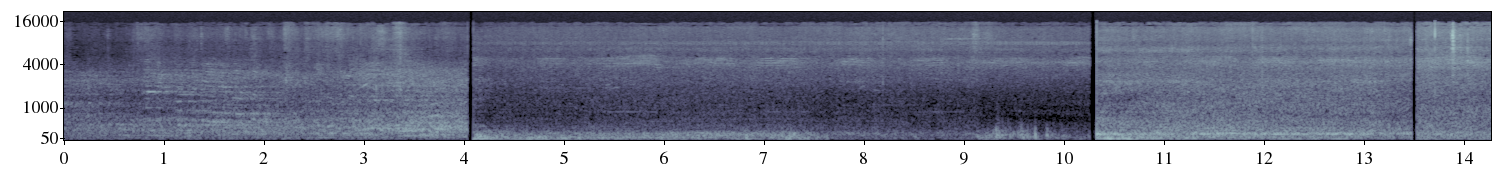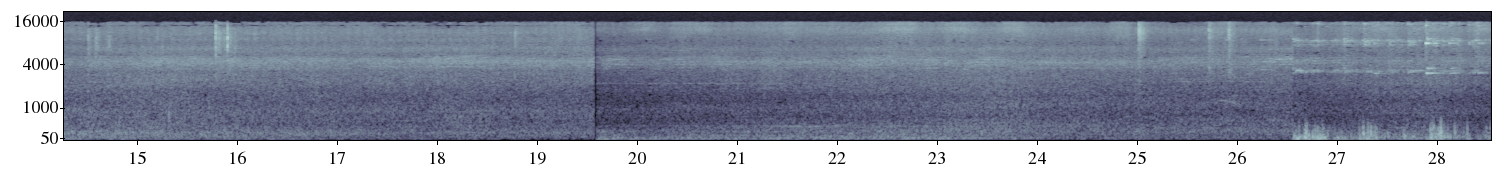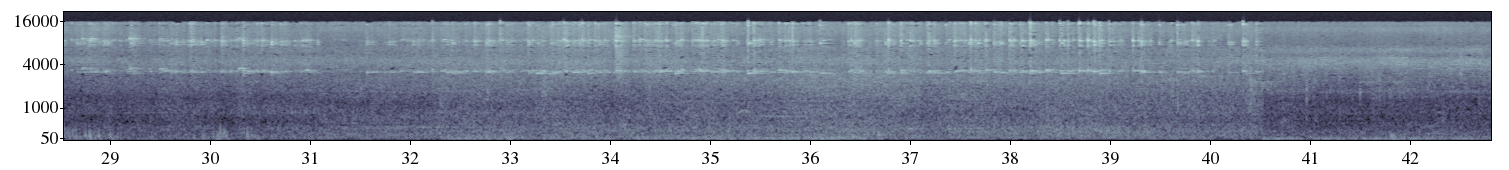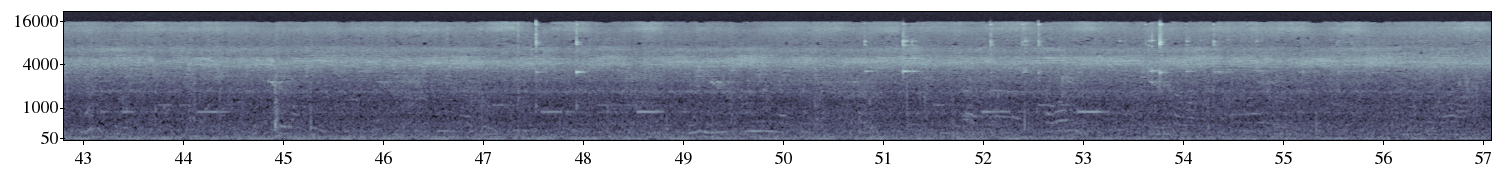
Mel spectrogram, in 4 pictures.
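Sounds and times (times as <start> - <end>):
glass wind chimes tinkling: 26.4 - 40.6, 47.4 - 48.8, 50.7 - 55.2.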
